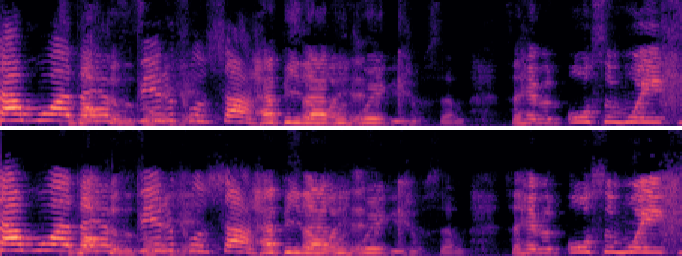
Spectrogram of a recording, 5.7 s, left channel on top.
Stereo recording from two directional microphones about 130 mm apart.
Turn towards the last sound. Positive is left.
turn(degrees=-20)  # may be behind; listen again after turning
